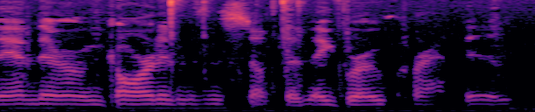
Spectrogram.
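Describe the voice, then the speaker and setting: Speaking at a very fast pace, a man with a medium pitch talks with a Southern US accent. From US South. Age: young. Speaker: student gamer. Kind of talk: casual chat.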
